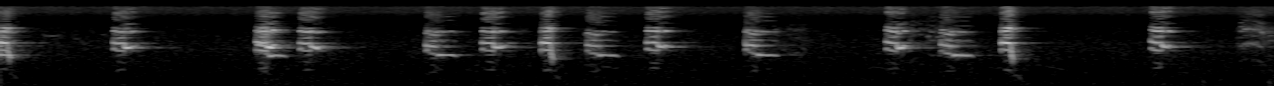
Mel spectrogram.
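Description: White-naped jay giving a rapid series of harsh, squawking notes, about a dozen in six seconds, some paired, with no other sounds.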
